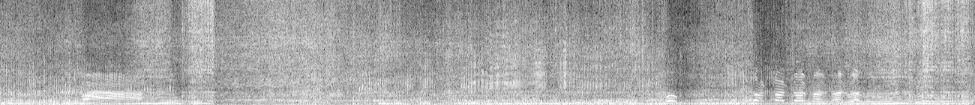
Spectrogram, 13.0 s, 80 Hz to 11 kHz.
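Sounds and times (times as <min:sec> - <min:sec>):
motocross bike engine revving: 0:00.0 - 0:13.0.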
